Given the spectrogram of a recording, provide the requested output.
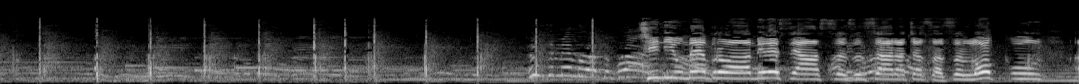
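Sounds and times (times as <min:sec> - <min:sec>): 
audience clapping in rhythm: 0:00.0 - 0:07.3
continuous musical backdrop: 0:00.0 - 0:10.7
speech: 0:05.4 - 0:10.7.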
